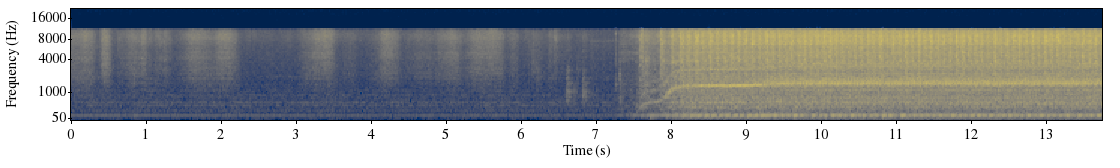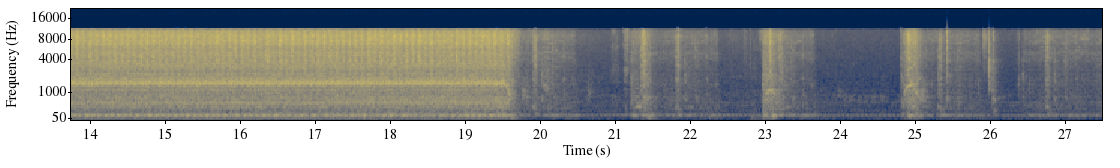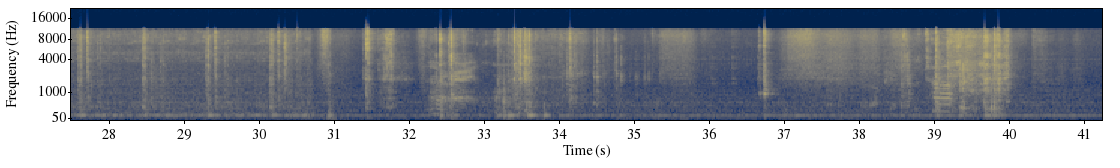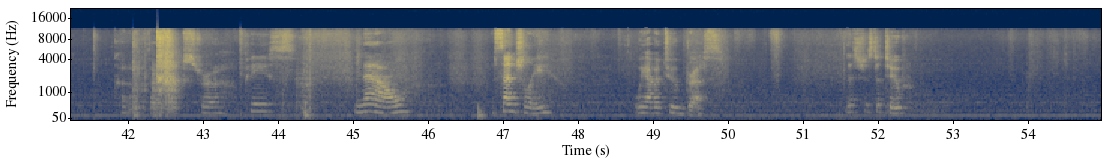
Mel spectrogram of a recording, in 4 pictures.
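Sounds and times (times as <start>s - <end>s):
sewing machine stitching: 7.3s - 20.5s, 21.2s - 22.4s, 23.0s - 23.7s, 24.8s - 30.7s.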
